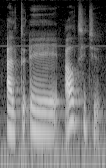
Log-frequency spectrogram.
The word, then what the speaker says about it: altitude: Altitude. Eso es, por eso yo dije alti. Like we say altitude. ¿Ok? Altitude. Pero la T-U-D-E se pronuncia como una C-H. Tude. Tude. Altitude.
